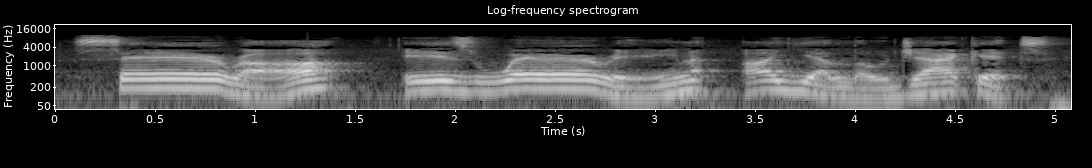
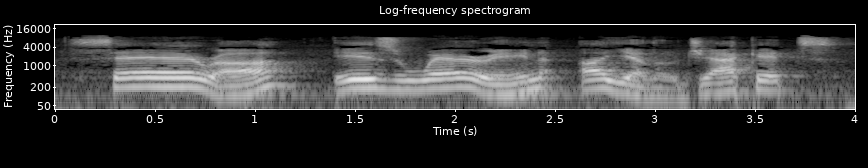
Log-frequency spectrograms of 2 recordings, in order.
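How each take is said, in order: First: It is read more slowly. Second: It is read at normal speed.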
